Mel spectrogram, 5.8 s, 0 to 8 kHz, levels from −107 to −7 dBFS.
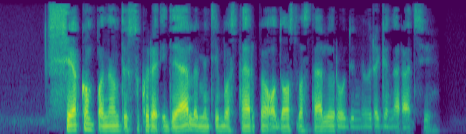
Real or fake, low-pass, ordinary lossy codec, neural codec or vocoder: fake; 7.2 kHz; MP3, 32 kbps; autoencoder, 48 kHz, 32 numbers a frame, DAC-VAE, trained on Japanese speech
